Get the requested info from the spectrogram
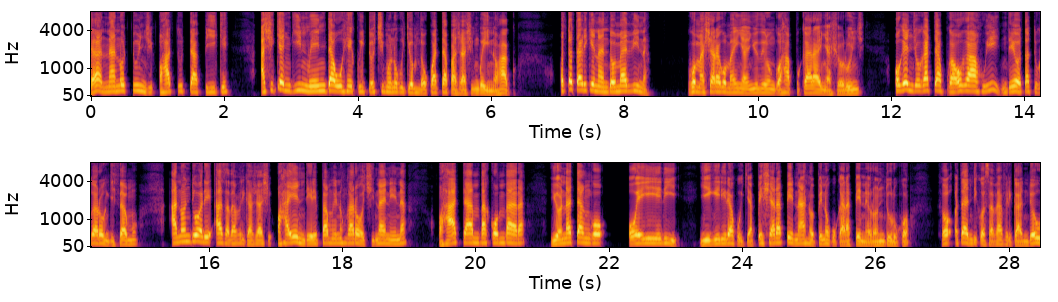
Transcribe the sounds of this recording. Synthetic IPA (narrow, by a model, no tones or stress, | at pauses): ananɔtuɲd͡ʒiɔɦatutapikɛ | aʃikɛŋɡinwɛndauɦɛkwitɔt͡ʃimɔnɔkukiɔm̩θɔkwatapaʃ̬aʃiŋɡwɛinɔ̰ɦakɔ̥ | ɔtɔtaɾikɛnandɔmaðina̰ | ɣɔmaʃaɾaɣɔmaiɲaɲuðiɾɔŋɡɔɦapukaɾaɲa̰ʃɔɾuɲd͡ʒi | ɔɣɛnd͡ʒɔɣatapaɔɣahwindɛɔtatuɣaɾɔŋɡiθamɔ | a̰nɔndiɔɾɛʔas̬aθafɾikaʃ̬aʃiɔɦajɛndɛɾɛpamwɛnɔŋɡaɾɔhɔt͡ʃinanɛna | ɔɦatambakɔmbaɾa | jɔnataŋɡɔ | ɔɛjiɾi | jiɣiɾiɾakukiapɛʃaɾapɛnanɔpɛnɔkukaɾapɛnɛɾɔnduɾṵkɔ | θɔʔːtandikɔsaθafɾikandɛ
